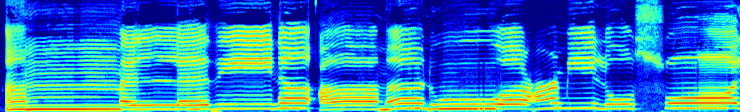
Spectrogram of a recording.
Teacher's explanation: الذین میں زال کو نرمی سے ادا کرنا ہے اور وعامی میں عین کو واضح رکھیں. صالحات میں صاد کو پر رکھیں گے اور ہا میں منہ سے ہوا باہر خارج ہوگی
